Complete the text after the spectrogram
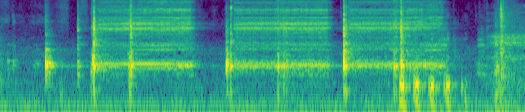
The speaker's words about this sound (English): So I was wrong. Buzzer.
